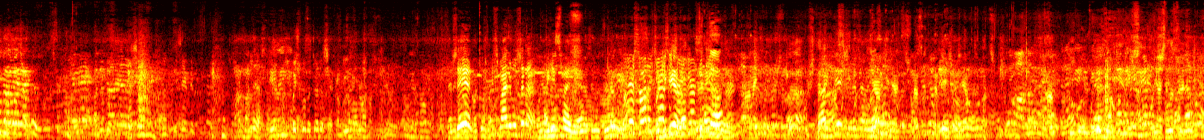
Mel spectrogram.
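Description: Several men talk and chatter nearby outdoors.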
